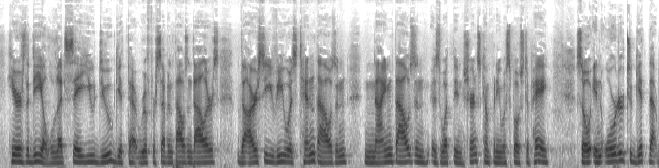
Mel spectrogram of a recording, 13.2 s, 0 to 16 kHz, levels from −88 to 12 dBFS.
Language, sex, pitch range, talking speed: English, male, 125-145 Hz, 145 wpm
